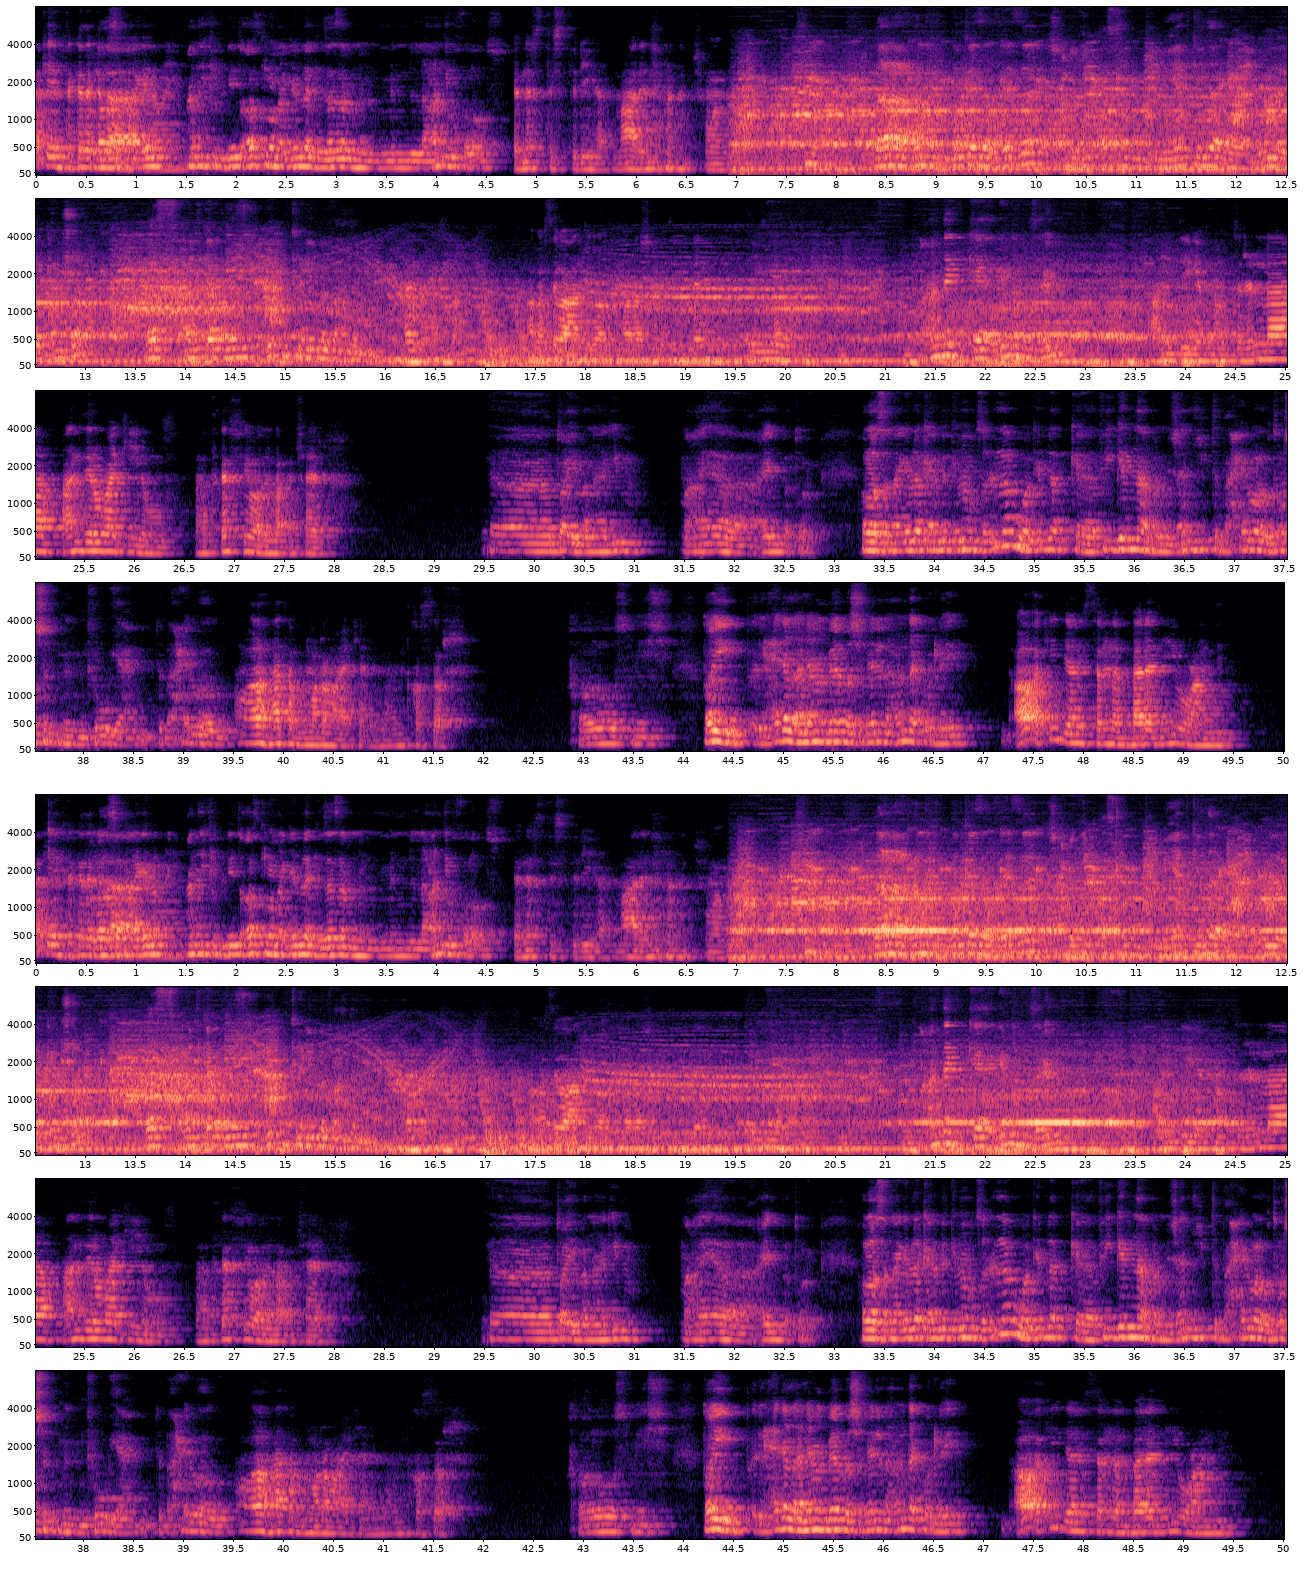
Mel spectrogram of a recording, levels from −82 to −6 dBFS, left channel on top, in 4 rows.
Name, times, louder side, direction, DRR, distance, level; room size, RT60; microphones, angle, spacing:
voice 1, 0.0-1.4 4.8-7.2 16.2-16.8 17.4-20.2 23.6-26.4 26.6-28.1 39.5-41.8 47.3-49.4, left 3 dB, 40° left, 1 dB, 0.3 m, -28 dB
voice 2, 0.5-1.3 1.5-4.6 7.6-15.9 19.6-20.2 21.3-22.8 29.6-31.0 31.5-32.8 33.3-39.4 43.0-46.8, left 1 dB, 25° right, -1 dB, 0.5 m, -26 dB
sound 1, 6.9-24.5, right 3 dB, 75° right, 0.6 m, -23 dB
2.2 x 2.1 x 2.7 m, 0.75 s
head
